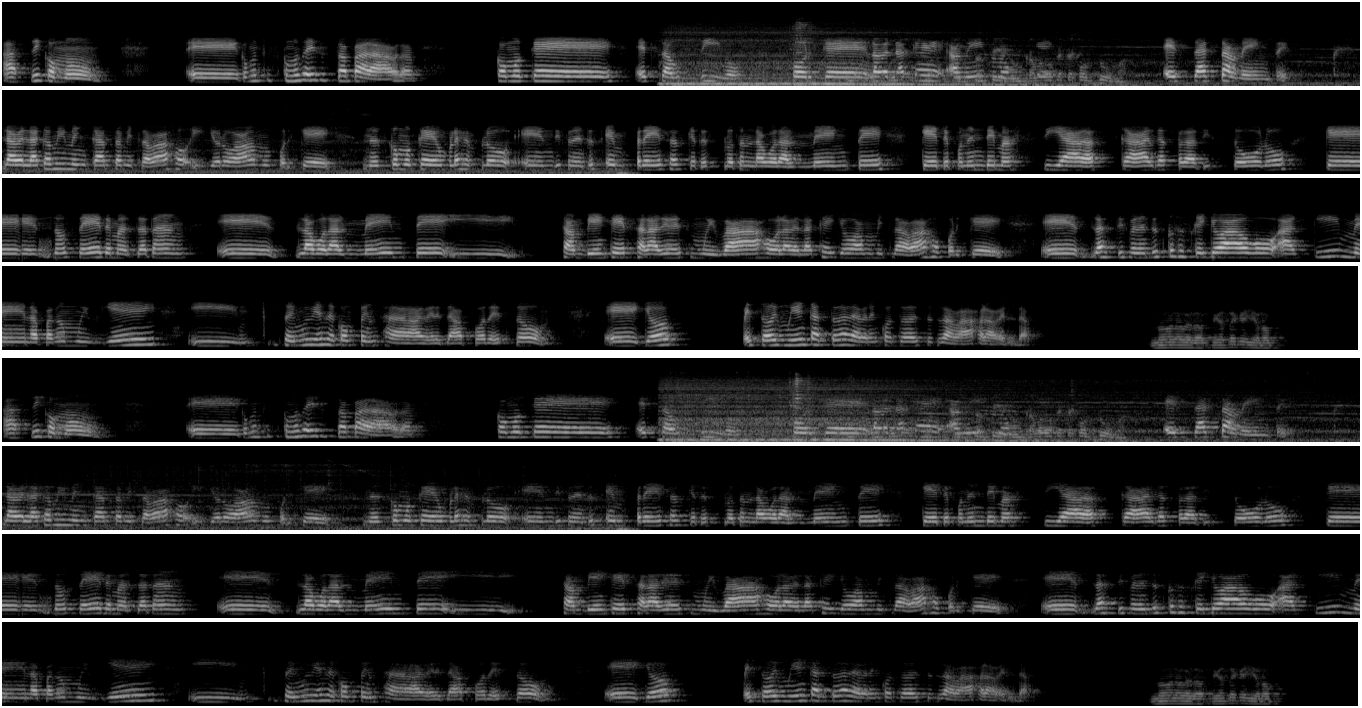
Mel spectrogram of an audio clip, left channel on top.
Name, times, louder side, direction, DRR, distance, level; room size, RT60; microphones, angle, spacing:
voice 1, 0.0-1.0 1.8-4.1 5.0-7.4 7.9-10.1 10.3-10.5 11.6-12.9 13.3-16.9 17.2-22.4 22.8-23.7 24.0-26.4 26.8-29.0 29.3-32.3 32.8-37.2 37.5-42.3 42.6-43.2 43.6-46.2 46.8-47.5 48.2-51.0, left 4 dB, 90° left, 1.2 m, -30 dB
sound 1, 6.6-19.8, equal, 60° right, 4.6 m, -41 dB
voice 2, 8.4-11.3 52.2-53.4, left 1 dB, 5° left, 1.3 m, -43 dB
22.5 x 13.5 x 3.1 m
head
